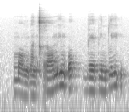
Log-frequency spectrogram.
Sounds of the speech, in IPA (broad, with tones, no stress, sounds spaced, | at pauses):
m ɔː˨˩ ŋ b a˨˩ n kʰ r ɔː˦˥ m iː˥˩ m ʔ o˥˩ k̚ | b eː˧ p i˧ n p l i˥˩ ʔ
